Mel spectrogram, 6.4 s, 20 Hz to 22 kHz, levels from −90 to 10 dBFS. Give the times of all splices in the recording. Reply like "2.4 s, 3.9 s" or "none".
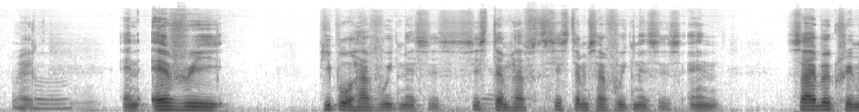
none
